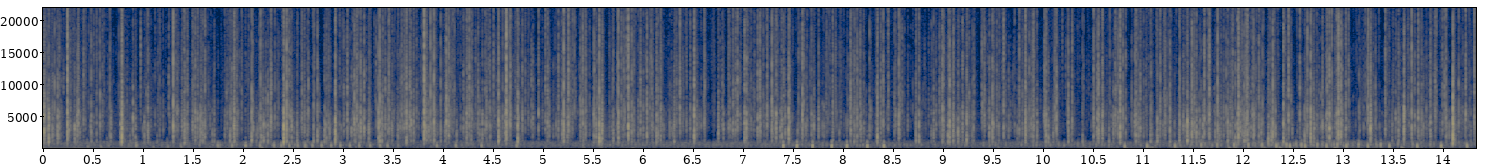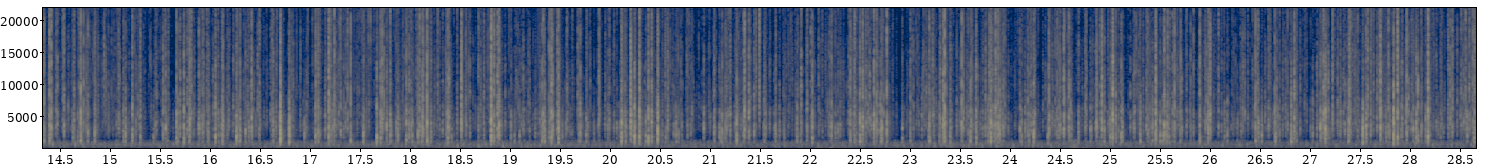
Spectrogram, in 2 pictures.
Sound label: Reef Sound Example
